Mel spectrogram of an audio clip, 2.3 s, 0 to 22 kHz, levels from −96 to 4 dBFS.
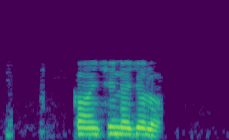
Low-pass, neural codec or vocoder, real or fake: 3.6 kHz; none; real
